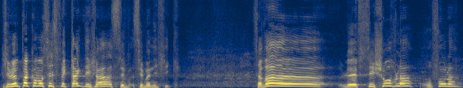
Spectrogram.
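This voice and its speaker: A man doing stand-up crowd work on stage, teasing the audience with loud, street-flavoured banter. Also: very high voice, expressive, moderate pace. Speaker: stand-up comedian. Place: large venue on stage. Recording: live show with long hall reverb.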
